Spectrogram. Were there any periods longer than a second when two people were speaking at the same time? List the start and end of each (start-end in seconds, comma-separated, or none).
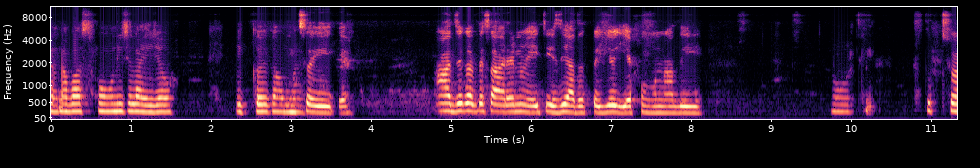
none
